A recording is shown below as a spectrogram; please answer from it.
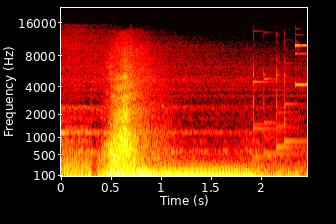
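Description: Channel-ident transition sound effect: a whoosh about half a second in, over a deep low rumble whose tones slide downward and hold until the end.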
